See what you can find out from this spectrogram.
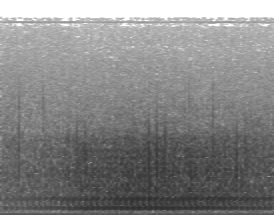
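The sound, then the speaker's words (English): A car driven by Max, taking Paul Cromwell to an appointment with his attorney, moves along with a steady, low engine drone and a constant rumble, joined by a few faint ticks and rattles. No one speaks. “Now, in another car, Max is driving Paul Cromwell to an appointment with his attorney.”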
